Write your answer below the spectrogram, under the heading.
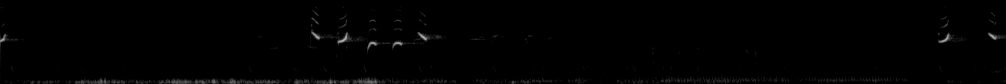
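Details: Lesser green leafbird song recorded in the wild, used to lure and call birds: four quick bright whistled notes with sharp sweeps, a soft low rumble beforehand, and two more notes near the end.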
